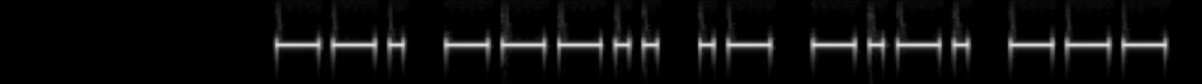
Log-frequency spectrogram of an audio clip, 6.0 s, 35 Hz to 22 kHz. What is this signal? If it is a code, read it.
Morse code, heard as a keyed tone, about 17 wpm, 700 Hz. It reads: G8ACO
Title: DXCC-100 Call Signs - 5 Characters - Repeated 3x - 17wpm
